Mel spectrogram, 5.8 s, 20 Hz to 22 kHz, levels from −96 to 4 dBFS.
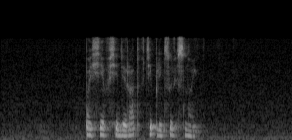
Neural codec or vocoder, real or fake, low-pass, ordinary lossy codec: vocoder, 22.05 kHz, 80 mel bands, WaveNeXt; fake; 7.2 kHz; none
